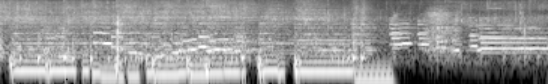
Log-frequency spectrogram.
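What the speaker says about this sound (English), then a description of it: "Get some butter all up and down there. Then I'll just smear it around." Butter being smeared across a hot Blackstone griddle crackles in a dense, close sizzle, broken by scraping strokes, then thins to a lighter fizz near the end.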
